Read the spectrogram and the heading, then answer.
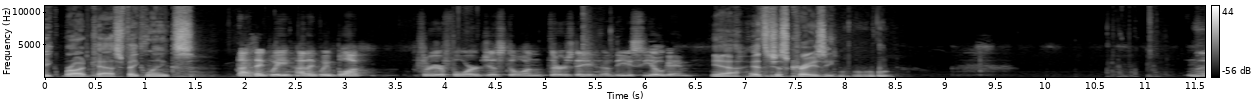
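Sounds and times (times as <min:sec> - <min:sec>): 
speech: 0:00.0 - 0:08.4
person gulping water: 0:07.8 - 0:08.6, 0:10.6 - 0:11.5.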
